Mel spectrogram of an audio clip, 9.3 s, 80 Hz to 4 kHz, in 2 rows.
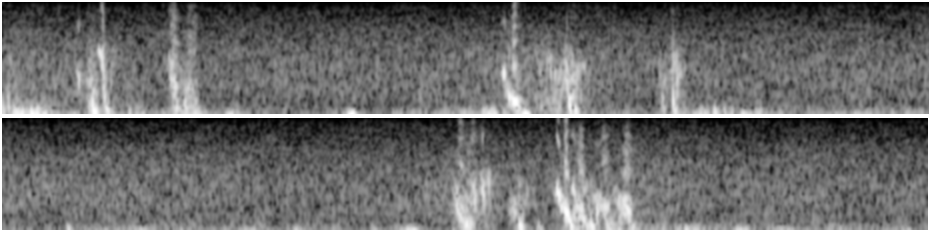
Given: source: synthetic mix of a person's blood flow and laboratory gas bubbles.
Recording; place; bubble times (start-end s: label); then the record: Doppler ultrasound of blood flow; subclavian vein
0.00-0.08 s: bubbles
0.36-0.57 s: bubbles
0.81-0.99 s: bubbles
2.47-2.93 s: bubbles
3.27-3.43 s: bubbles
6.87-7.11 s: bubbles
7.15-7.27 s: bubbles
7.36-7.82 s: bubbles
From the record:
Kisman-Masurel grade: 223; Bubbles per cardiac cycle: several, 3 to 8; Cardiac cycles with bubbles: 10 to 50%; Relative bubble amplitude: loud (0.450 to 0.775); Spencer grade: 2 (many but less than half of the cardiac periods contain bubble signals, singularly or in groups); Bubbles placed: anywhere in the cardiac cycle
